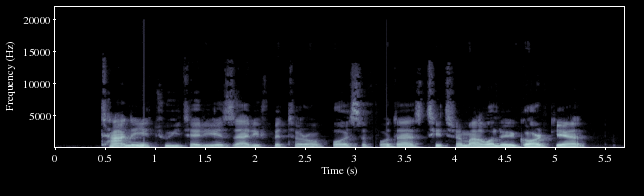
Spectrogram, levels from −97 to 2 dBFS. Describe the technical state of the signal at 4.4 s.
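At 4.4 s the speech signal is intact, with no audible fault at that moment.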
